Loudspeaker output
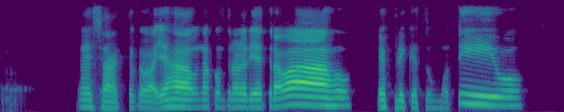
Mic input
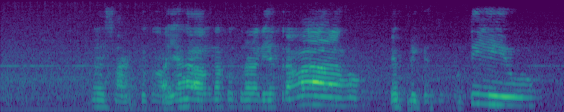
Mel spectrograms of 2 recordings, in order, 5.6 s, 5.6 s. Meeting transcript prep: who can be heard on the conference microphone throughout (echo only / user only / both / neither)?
echo only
